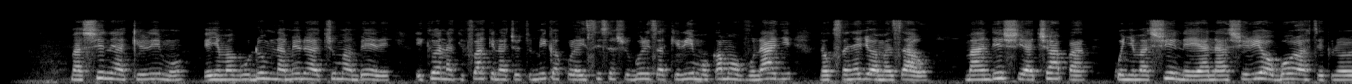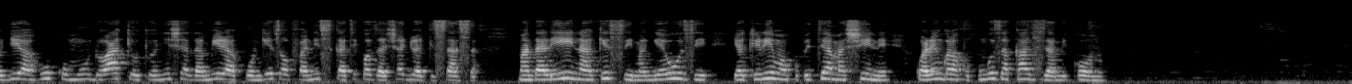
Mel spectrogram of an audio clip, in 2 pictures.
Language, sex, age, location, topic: Swahili, female, 25-35, Dar es Salaam, agriculture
